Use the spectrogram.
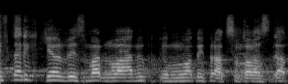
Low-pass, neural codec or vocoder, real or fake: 10.8 kHz; codec, 24 kHz, 0.9 kbps, WavTokenizer, medium music audio release; fake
